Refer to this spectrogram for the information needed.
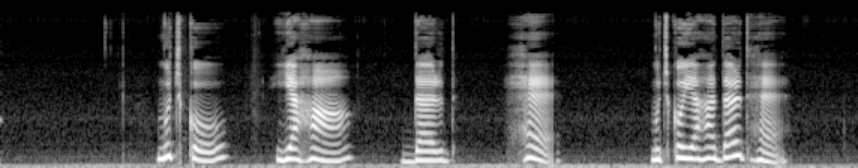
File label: Common Hindi Phrases for travel I have pain here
